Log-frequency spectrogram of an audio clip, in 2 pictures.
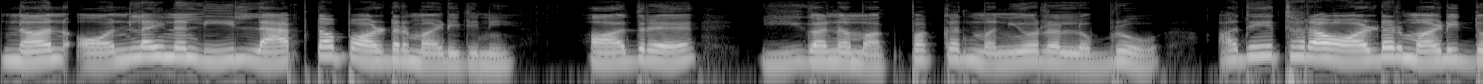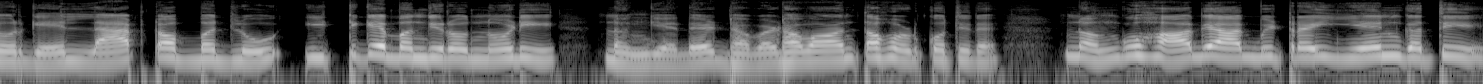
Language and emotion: Kannada, fearful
